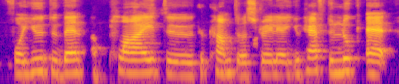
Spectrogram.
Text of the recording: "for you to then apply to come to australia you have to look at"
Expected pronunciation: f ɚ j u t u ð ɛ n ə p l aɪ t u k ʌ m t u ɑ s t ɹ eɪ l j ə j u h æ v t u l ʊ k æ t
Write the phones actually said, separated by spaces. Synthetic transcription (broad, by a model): f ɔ j u t u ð ɛ n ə p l aɪ t u k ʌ m t u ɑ s t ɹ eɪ l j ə j u h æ f t u l ʊ k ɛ t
